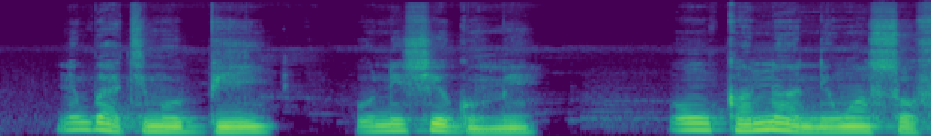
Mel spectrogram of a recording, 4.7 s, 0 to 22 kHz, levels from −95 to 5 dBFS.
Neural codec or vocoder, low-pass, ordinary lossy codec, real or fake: none; 19.8 kHz; none; real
